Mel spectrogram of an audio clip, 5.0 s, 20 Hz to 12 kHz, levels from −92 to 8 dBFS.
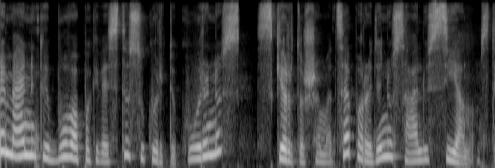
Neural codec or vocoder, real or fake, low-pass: none; real; 10.8 kHz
